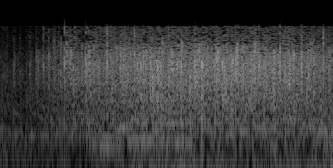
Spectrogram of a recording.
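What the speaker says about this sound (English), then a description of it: "could have heard that applause" Crowd applause follows a campaign speech for Harvey Dent in the Batman game Realm of Shadows, swelling from quiet to a steady, dense wash of clapping that carries on throughout.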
